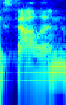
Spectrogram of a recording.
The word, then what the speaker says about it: Salon: So, Maddie, one of our team members, Maddie Salon, rhymes with Fallon, like Jimmy Fallon, is kind enough to host us in his home this month.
